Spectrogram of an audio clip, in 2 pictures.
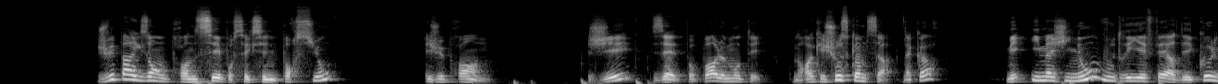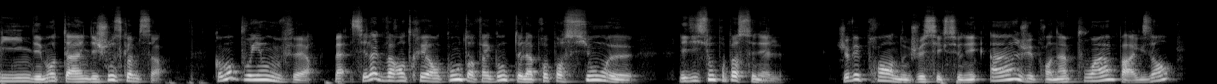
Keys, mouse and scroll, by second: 2.0 c, 5.3 Escape, 5.9 g, 8.9-22.9 middle drag, 9.5-10.7 scroll up 2, 11.3-11.7 scroll up 2, 12.4-12.9 scroll down 2, 15.5 a, 21.6 1, 22.7 1, 22.9 click.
